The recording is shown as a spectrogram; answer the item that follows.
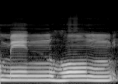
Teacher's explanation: نون ساکن کے بعد ہا آیا ہے، اظہار حلقی ہوگا، گنہ یا اخفا نہیں ہوگا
